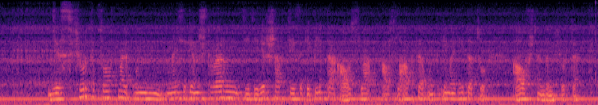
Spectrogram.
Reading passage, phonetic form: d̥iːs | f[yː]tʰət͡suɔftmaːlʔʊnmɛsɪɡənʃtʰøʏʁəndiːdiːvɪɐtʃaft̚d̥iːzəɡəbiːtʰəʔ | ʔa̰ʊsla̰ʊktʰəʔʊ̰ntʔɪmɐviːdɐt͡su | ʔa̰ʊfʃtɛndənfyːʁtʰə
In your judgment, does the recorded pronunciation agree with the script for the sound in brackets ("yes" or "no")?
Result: yes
